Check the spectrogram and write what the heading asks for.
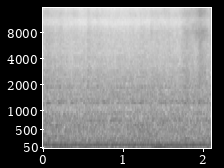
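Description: Steady machine hum: a constant low tone with an even hiss behind it, unchanging throughout.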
